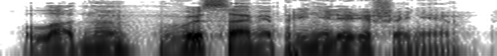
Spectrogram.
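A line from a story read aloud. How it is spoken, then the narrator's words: Sighed. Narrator (Russian): вздохнул Виталий Юрьевич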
